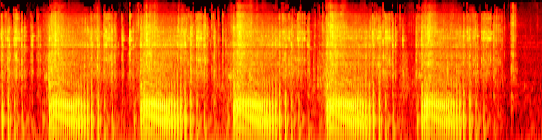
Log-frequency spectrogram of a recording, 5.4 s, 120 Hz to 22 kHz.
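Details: Echo SRM-210 two-stroke trimmer with fresh two-stroke fuel, about 150 compression, wet spark plug, stop leads tampered with; five rough rasping pull-start cranks, engine never catches; only ever started on WD-40; cranks but will not start.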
